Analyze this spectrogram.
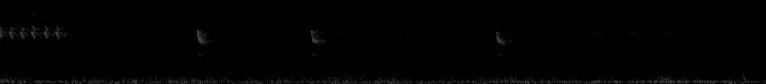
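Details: Bull-headed Shrike giving its high-pitched autumn takanaki, a territorial declaration, from a bamboo grove in Showa no Mori, Chiba City, Japan, around sunrise on 13 October 2024: a quick run of shrill notes, then single sharp, harsh notes spaced one to three seconds apart.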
